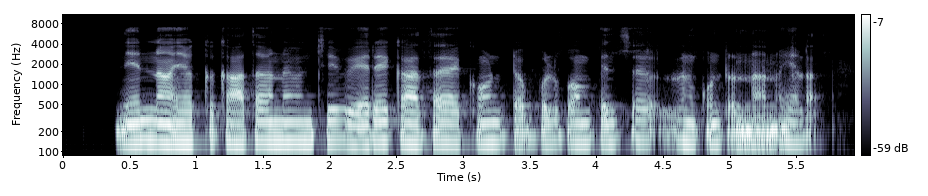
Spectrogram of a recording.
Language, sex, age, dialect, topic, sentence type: Telugu, male, 51-55, Utterandhra, banking, question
